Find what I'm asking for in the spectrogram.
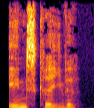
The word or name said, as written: indskrive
